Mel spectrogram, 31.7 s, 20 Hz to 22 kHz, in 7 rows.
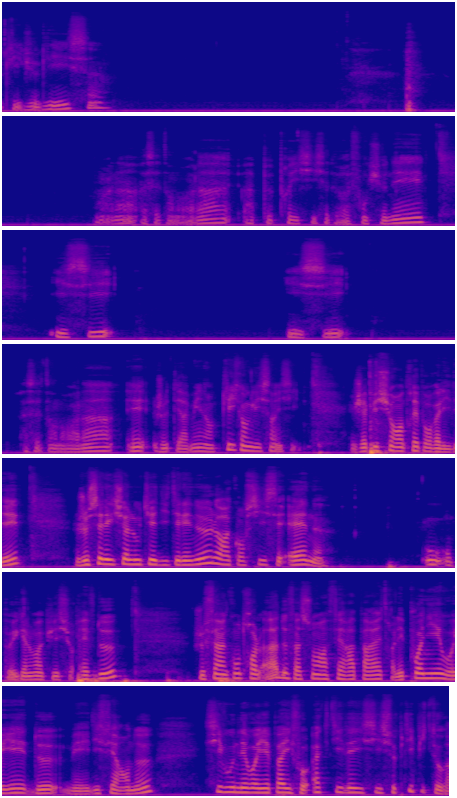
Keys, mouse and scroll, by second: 2.1-3.6 drag, 3.6 middle click, 4.8 click, 6.7-8.4 drag, 9.1-10.6 drag, 11.7-13.0 drag, 12.5 right click, 13.6-14.9 drag, 15.8 click, 17.3 Return, 18.0 middle click, 22.0 n, 23.4 F2, 24.9 ctrl+a, 30.0 click, 31.1 click.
